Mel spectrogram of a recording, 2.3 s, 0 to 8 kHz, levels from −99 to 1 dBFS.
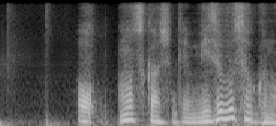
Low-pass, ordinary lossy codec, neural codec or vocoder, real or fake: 7.2 kHz; none; codec, 24 kHz, 0.5 kbps, DualCodec; fake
